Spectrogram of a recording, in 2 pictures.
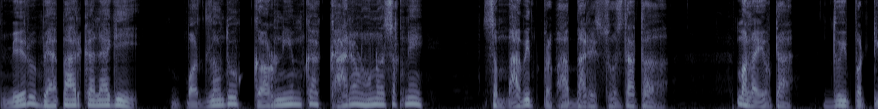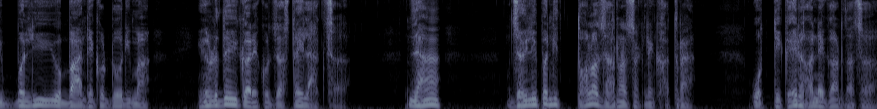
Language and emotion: Nepali, fearful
